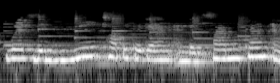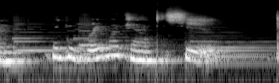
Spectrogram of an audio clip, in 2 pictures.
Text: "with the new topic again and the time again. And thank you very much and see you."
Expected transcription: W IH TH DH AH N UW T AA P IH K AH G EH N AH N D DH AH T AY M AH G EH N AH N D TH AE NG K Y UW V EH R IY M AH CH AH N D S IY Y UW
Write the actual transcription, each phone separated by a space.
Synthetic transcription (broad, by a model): W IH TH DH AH N UW T AA P IH K AH G EH N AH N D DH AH S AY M AH G EH N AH N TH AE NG K Y UW V EH R IY M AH CH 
